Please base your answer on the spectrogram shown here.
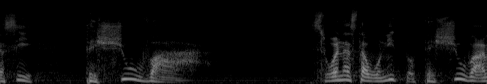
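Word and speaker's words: תשובה: Ahora, en hebreo, el lenguaje que hablaba Jesús, la palabra arrepentimiento se pronuncia así, tesuva.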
